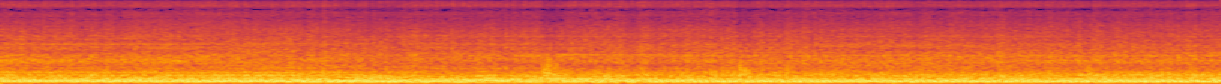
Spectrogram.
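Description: Motor vehicle engine running steadily with road noise, heard from on board while riding along.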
